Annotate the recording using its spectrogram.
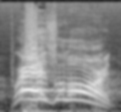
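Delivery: slow, high, full-voiced shout; church-wide shout of praise. Shown as a demonstration. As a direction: belt it out like a cheering crowd. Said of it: "to shout".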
